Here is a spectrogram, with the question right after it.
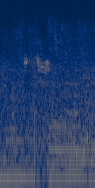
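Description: A bird chirps and tweets a few times, short bright calls over a low steady hum, fairly faint and without any talk.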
